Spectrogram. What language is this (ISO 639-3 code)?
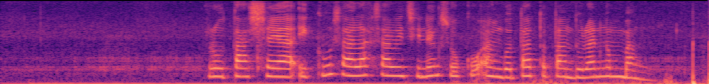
jav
